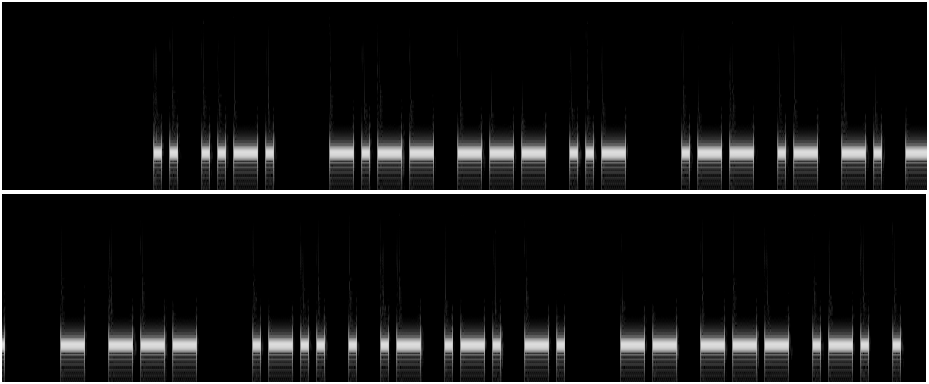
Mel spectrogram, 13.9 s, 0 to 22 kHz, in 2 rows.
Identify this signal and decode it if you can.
Morse code, heard as a keyed tone, about 21 wpm, 700 Hz. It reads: IF YOU WANT TO LEARN MORE
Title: Sentences with 7-Word Phrases - 20wpm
